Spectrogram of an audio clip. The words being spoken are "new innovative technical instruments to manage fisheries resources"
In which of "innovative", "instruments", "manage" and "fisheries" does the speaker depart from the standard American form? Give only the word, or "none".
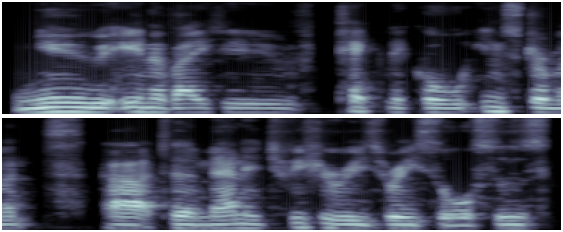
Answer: none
